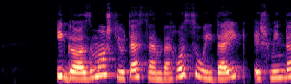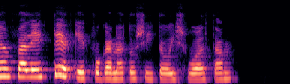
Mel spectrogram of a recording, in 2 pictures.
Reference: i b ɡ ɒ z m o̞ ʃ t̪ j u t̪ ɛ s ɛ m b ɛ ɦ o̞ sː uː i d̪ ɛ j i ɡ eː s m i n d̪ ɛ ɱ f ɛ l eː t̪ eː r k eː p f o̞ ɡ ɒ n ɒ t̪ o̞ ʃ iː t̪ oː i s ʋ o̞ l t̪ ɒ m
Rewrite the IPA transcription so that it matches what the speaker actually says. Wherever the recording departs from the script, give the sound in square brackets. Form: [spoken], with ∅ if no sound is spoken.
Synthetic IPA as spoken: i [∅] ɡ ɒ z m o̞ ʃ t̪ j u t̪ ɛ s ɛ m b ɛ ɦ o̞ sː uː i d̪ ɛ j i ɡ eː [ʃ] m i n d̪ ɛ ɱ f ɛ l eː t̪ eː r k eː p f o̞ ɡ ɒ n ɒ t̪ o̞ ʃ iː t̪ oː i [ʃ] ʋ o̞ l t̪ ɒ m

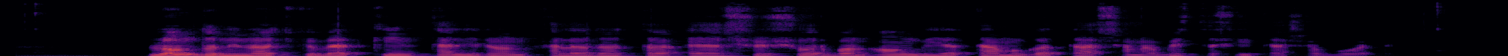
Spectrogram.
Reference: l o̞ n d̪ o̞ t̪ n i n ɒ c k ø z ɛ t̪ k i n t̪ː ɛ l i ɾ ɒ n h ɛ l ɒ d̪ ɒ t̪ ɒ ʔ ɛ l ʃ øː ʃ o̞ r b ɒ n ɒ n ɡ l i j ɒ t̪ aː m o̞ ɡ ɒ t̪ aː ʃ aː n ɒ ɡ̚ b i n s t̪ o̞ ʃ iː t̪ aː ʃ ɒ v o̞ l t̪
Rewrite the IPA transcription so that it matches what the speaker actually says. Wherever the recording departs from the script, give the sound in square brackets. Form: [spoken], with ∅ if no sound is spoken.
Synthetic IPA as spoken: l o̞ n d̪ o̞ [∅] n i n ɒ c k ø [v] ɛ t̪ k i n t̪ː ɛ l i ɾ ɒ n [f] ɛ l ɒ d̪ ɒ t̪ ɒ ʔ ɛ l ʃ øː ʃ o̞ r b ɒ n ɒ [ŋ] ɡ l i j ɒ t̪ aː m o̞ ɡ ɒ t̪ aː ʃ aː n ɒ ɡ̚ b i [∅] s t̪ o̞ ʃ iː t̪ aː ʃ ɒ v o̞ l t̪

